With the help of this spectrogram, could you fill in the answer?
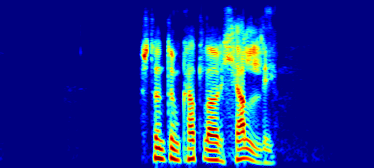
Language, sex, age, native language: Icelandic, male, 60-69, Icelandic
